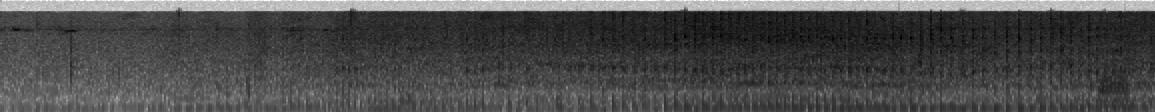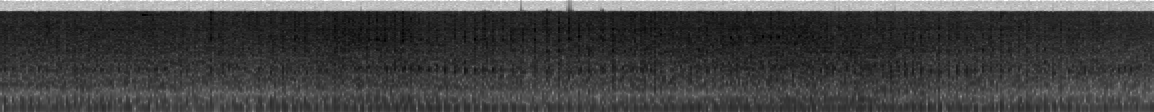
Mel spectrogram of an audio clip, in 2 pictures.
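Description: A motorcycle engine rumbles nearby as it rides past.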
